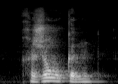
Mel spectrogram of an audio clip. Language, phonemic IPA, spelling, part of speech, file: Dutch, /ɣəzɔŋkə(n)/, gezonken, verb / adjective, Nl-gezonken.ogg
- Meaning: past participle of zinken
